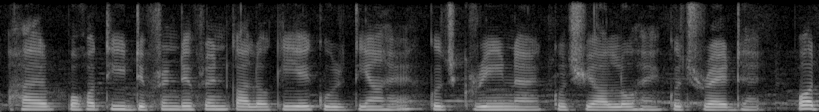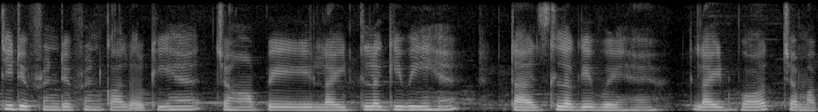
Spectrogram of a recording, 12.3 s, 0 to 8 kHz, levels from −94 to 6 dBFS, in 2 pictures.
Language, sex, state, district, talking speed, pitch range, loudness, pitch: Hindi, female, Uttar Pradesh, Jalaun, 195 wpm, 195-220 Hz, -31 LUFS, 210 Hz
